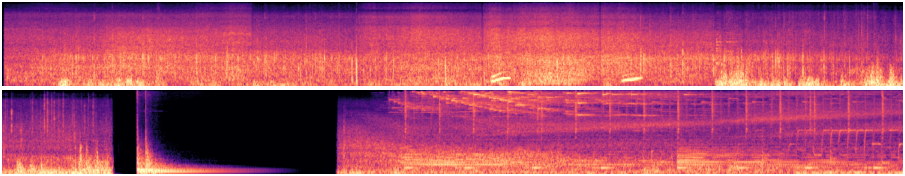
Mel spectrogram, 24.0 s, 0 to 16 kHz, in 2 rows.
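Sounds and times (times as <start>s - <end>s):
heavy rain pouring: 0.3s - 11.3s, 16.8s - 24.0s.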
